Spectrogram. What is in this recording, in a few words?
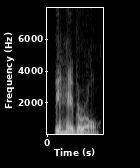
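"behavioural", American English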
